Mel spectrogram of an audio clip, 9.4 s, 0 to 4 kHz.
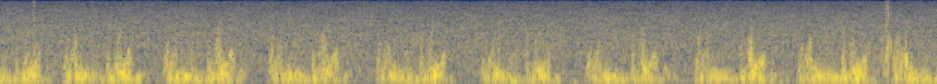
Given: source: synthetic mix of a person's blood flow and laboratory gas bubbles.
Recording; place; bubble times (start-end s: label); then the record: Doppler ultrasound of blood flow; precordium
0.30-0.38 s: bubbles
2.69-2.75 s: bubbles
8.80-9.01 s: bubbles
From the record:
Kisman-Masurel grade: 122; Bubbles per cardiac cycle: 1 to 2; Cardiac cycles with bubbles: 10 to 50%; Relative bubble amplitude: moderate (0.250 to 0.450); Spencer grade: 2 (many but less than half of the cardiac periods contain bubble signals, singularly or in groups); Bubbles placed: anywhere in the cardiac cycle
